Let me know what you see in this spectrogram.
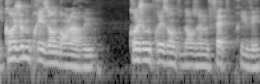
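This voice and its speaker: A man's voice with ordinary pitch variation. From Brazil. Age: 40s. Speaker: street clown and performer. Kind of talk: casual vlog.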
